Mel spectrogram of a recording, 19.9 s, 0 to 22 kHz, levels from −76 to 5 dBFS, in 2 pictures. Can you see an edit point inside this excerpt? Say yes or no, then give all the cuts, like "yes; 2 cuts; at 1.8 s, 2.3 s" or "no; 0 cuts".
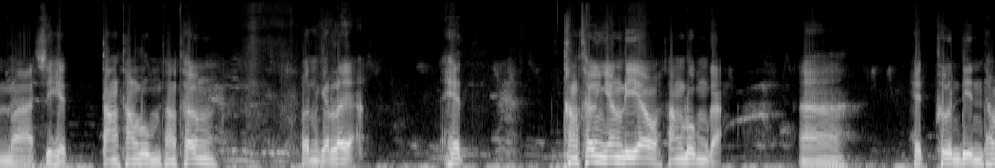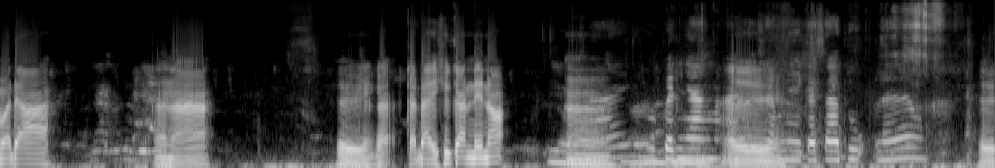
no; 0 cuts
